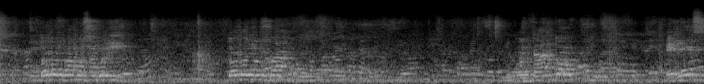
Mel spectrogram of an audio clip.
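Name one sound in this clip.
A man speaks steadily through a microphone.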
